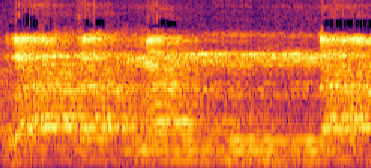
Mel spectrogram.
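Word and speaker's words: لا تأمنا: Tulisannya, tapi membacanya harus ada isyarat monyong bibir. Gimana itu? Di dalam Yusuf, surat Yusuf, membacanya la ta'manna ala Yusuf.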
